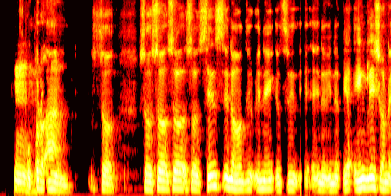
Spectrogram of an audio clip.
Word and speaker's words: Quran: So Q, like Quran. Quran is also that sound. Quran.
